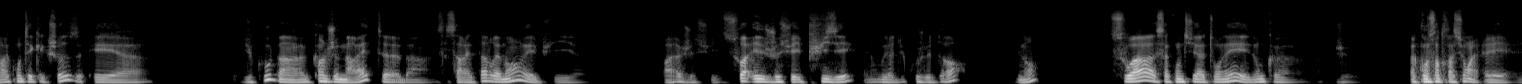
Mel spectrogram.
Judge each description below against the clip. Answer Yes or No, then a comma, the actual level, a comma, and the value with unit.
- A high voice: No, low, 115 Hz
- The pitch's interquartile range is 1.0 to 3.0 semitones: No, average, 3.8 semitones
